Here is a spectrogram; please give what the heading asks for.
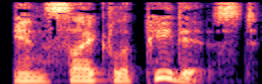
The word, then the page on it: encyclopedist: British English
